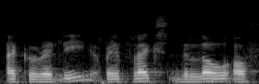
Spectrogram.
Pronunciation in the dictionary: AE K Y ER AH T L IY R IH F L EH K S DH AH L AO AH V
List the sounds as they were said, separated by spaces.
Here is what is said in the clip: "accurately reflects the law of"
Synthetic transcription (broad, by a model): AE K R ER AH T L IY R IH F L EH K S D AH L AO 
